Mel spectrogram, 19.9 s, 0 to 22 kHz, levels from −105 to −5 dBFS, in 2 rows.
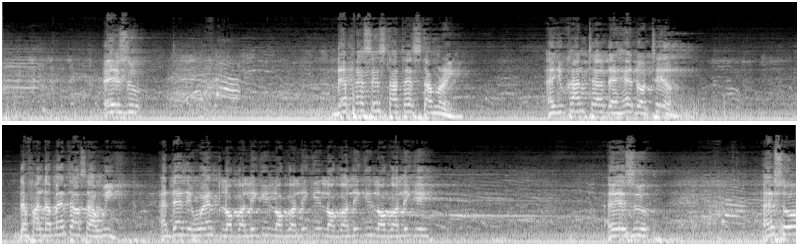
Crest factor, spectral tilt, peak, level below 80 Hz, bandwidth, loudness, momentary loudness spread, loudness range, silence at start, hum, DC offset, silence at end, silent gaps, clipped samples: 14 dB; -5.5 dB/octave; 0 dBFS; -22 dBFS; 10.5 kHz; -15 LUFS; 13 LU; 4 LU; 0 s; none; under 0.1%; 0 s; none; under 0.1%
